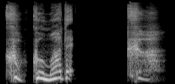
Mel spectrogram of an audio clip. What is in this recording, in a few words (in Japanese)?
「ここまで……か……」, 男の子 王道系少年主人公 戦闘ボイス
